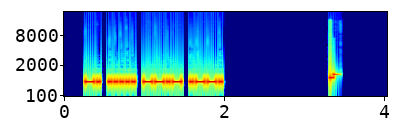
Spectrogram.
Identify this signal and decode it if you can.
Morse code, heard as a keyed tone, about 32 wpm, 700 Hz. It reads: N5QP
